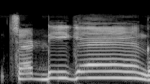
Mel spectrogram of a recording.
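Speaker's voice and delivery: slow, drawn-out gang voice; menacing thief. Acted. Gang thief answering who's there, slow and menacing. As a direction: stretch it out like a thug in the dark. Thief announcing themselves in the dark.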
